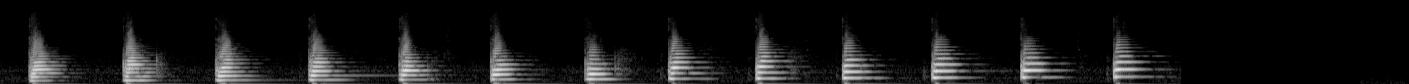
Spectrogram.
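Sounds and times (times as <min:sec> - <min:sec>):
trombone short notes: 0:00.3 - 0:11.8.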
